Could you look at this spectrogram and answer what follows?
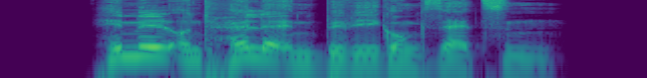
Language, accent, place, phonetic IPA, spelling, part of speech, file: German, Germany, Berlin, [ˈhɪml̩ ʊnt ˈhœlə ɪn bəˈveːɡʊŋ ˈzɛt͡sn̩], Himmel und Hölle in Bewegung setzen, verb, De-Himmel und Hölle in Bewegung setzen.ogg
- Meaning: to move heaven and earth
